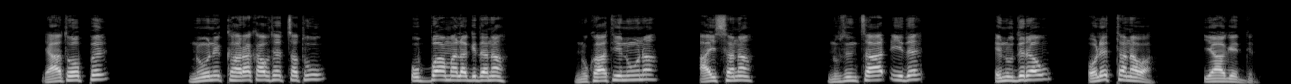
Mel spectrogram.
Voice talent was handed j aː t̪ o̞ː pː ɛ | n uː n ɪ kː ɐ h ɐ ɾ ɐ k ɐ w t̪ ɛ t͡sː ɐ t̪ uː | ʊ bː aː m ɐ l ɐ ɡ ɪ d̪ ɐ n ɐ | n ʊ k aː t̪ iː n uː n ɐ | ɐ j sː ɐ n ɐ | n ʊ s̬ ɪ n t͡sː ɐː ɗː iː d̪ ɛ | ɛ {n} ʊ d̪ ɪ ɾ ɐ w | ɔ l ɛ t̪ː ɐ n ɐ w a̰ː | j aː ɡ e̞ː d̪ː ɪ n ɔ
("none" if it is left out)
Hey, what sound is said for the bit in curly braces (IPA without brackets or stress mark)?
n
